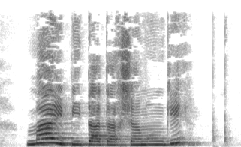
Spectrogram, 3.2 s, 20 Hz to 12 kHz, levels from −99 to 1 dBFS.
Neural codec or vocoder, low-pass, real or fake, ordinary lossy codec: none; 10.8 kHz; real; MP3, 64 kbps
